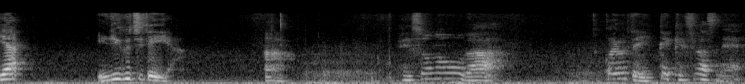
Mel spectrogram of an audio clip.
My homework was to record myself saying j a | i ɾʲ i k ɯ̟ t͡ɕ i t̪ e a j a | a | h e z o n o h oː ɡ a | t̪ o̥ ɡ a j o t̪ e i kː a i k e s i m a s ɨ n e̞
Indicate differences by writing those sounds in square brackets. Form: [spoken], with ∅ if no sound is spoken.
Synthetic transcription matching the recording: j a | i ɾʲ i [ɡ] ɯ̟ t͡ɕ i [d̪] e [i] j a | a | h e [s] o n o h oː ɡ a | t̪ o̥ [k] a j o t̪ e i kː a i k e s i m a s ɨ n e̞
